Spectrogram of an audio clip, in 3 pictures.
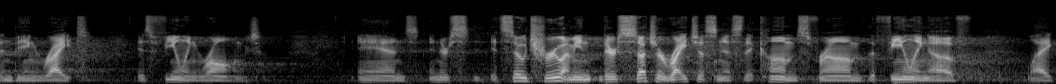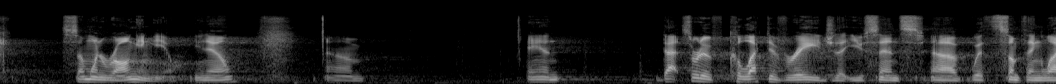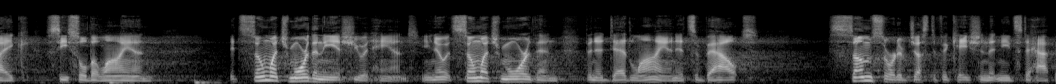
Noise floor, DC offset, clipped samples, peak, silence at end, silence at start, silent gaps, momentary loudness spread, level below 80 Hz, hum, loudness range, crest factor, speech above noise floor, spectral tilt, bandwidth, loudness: -63 dBFS; under 0.1%; under 0.1%; -2 dBFS; 0 s; 0 s; none; 18 LU; -60 dBFS; none; 11 LU; 22 dB; 40 dB; -2 dB/octave; 11 kHz; -21 LUFS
